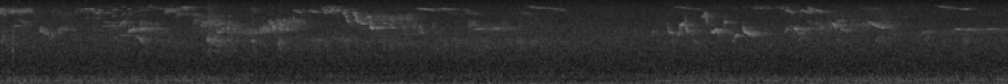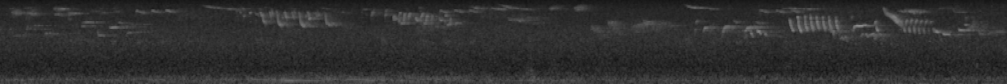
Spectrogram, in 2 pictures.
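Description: Birds chirping in many short, high calls, some of them quick trills, over a steady background hiss.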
